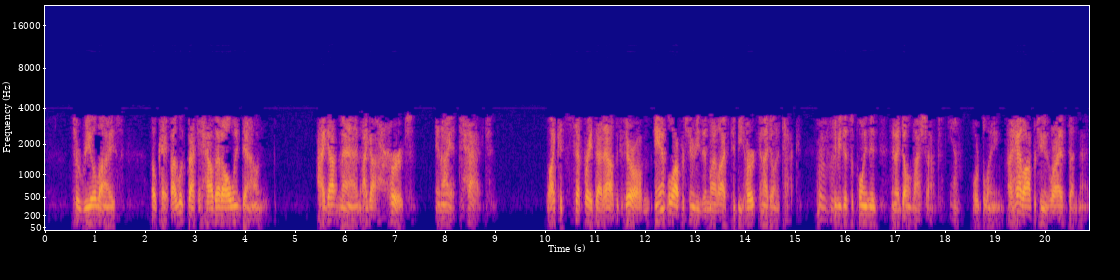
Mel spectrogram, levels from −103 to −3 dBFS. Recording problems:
phone-call audio; poor line; nothing above 3.5 kHz
garbled, watery; badly

